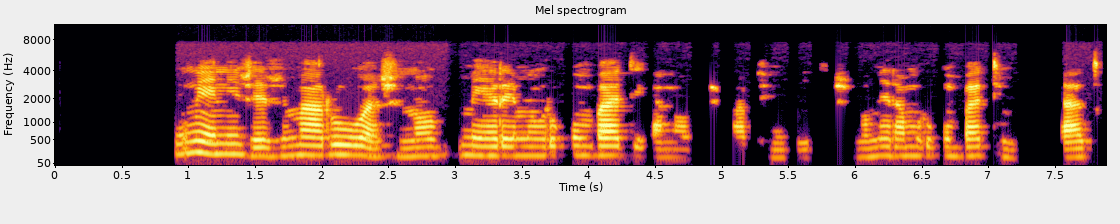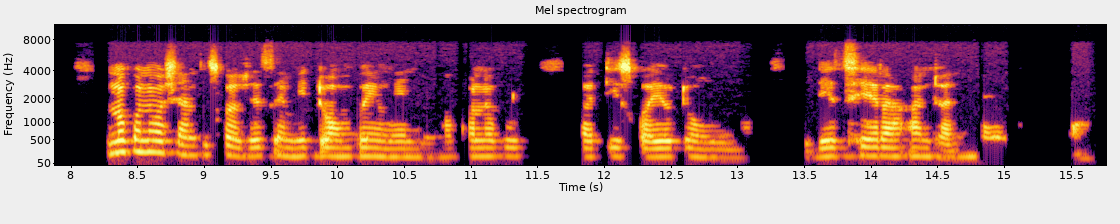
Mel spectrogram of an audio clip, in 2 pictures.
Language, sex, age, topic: Ndau, female, 18-24, health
